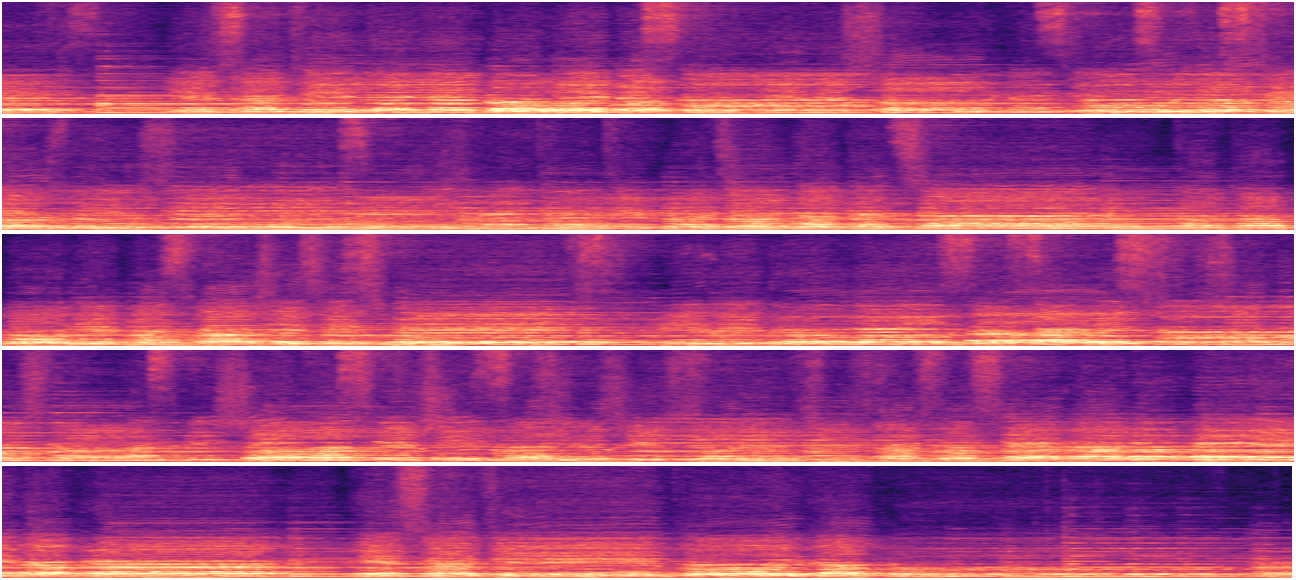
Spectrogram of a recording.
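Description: A mixed youth choir of women's and men's voices singing a Christian song together, continuously without a break.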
